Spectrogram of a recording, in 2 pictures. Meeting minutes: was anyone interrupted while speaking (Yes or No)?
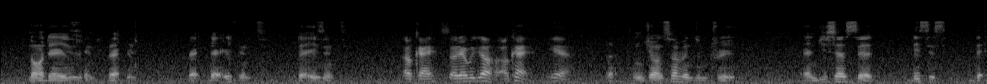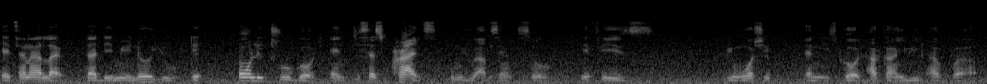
No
